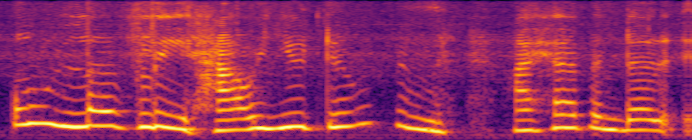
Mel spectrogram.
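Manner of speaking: high, syrupy imitation of her; mock sugary lady. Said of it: "and she goes".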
